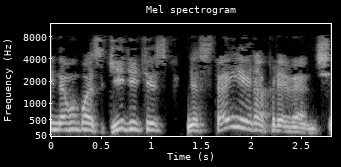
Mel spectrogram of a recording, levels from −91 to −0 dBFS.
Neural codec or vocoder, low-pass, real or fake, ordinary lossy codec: vocoder, 44.1 kHz, 128 mel bands every 256 samples, BigVGAN v2; 10.8 kHz; fake; MP3, 32 kbps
